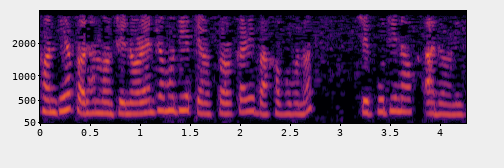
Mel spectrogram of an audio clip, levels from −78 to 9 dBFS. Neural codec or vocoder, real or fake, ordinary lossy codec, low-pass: none; real; none; 3.6 kHz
